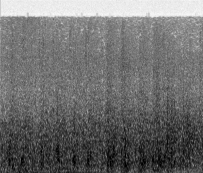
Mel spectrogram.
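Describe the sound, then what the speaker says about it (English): Storm rolling in during Assassin's Creed Valhalla, a steady wash of rain and wind with low rumbling beneath, constant and fairly quiet, no voices. "That is one storm coming in."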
